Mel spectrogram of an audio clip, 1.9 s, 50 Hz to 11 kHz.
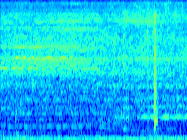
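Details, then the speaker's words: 2016 Volvo XC90 blower motor that failed to operate; faulty CCM, missing LIN bus signal woken with a test light, codes cleared: smooth, even low whir with steady hum, no rubbing or ticking, run up to full speed; operating normally. "And you can see now fan is turning, right? You can hear it. And uh let's turn it to full speed. It's going to be loud, but let's see."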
